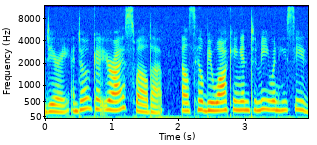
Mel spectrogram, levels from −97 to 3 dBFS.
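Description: Low bit depth with dither runs throughout the speech, from start to finish. Noise was added before each sample was rounded to a coarse level, which fits an 8-bit signal. The rounding error becomes a steady, even hiss around 30 dB below the speech, with no distortion.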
